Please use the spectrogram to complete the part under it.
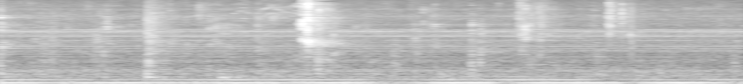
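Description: Fingers pick and click against the inside of a ceramic bowl.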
